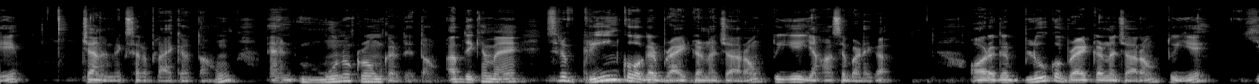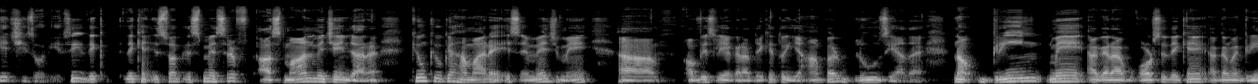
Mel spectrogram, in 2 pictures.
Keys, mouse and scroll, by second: 6.5-18.8 drag, 23.7-25.1 drag.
